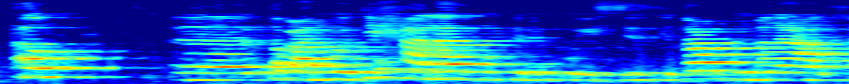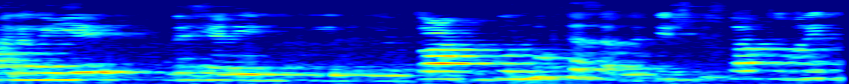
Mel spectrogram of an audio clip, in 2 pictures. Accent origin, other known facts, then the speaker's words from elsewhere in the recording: Syria; الفلو سايتومتر اليوم هي الطريقه المثلى وموجوده عندنا في سوريا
